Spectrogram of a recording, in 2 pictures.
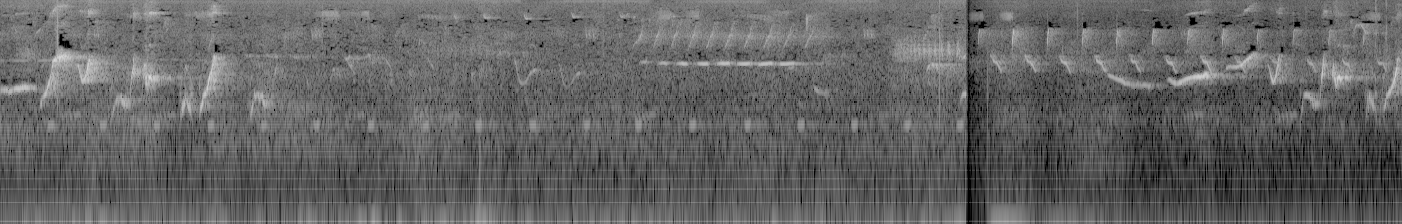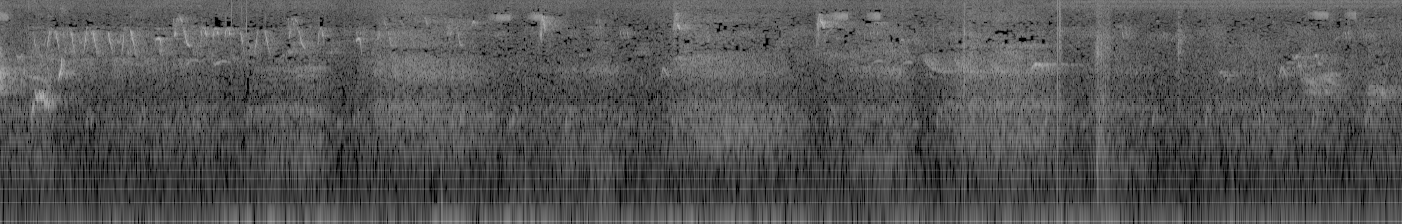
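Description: Wild birds calling in the open: repeated downward-sliding calls and quick rattling trills, with a brief break about ten seconds in. The calls grow fainter after about fourteen seconds.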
